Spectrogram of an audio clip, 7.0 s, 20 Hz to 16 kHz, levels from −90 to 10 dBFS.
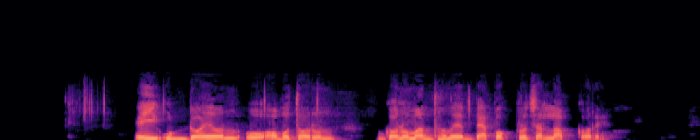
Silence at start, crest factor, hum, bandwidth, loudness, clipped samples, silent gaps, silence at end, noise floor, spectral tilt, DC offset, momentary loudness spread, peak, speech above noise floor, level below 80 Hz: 1.35 s; 14 dB; none; 6.6 kHz; -16 LUFS; under 0.1%; none; 0.95 s; under -90 dBFS; -8.5 dB/octave; under 0.1%; 9 LU; -2 dBFS; over 75 dB; -54 dBFS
